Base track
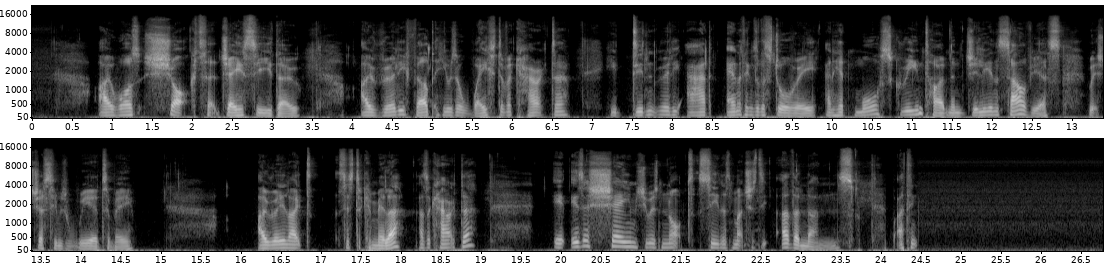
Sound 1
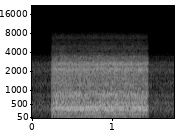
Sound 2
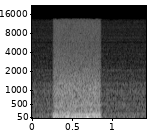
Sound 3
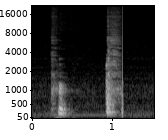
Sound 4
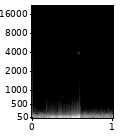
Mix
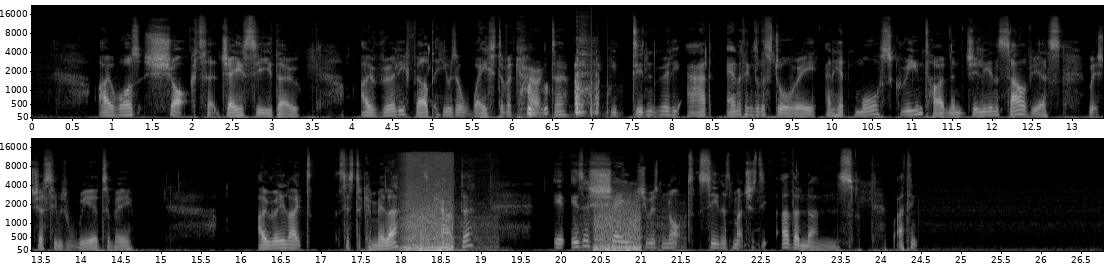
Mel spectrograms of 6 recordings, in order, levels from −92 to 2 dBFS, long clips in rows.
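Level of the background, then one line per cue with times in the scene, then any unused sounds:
base track -12 dB
5.86 add 3 -8 dB + reverse delay 0.154 s, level -12 dB
17.8 add 2 -12.5 dB + spectral swells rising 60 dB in 0.45 s
20.14 add 2 -12 dB + LPF 2900 Hz 24 dB/oct
not used: 1, 4

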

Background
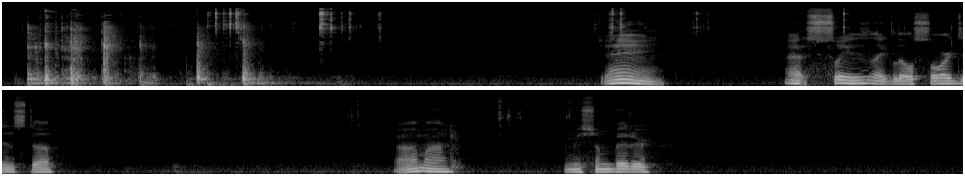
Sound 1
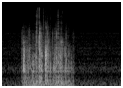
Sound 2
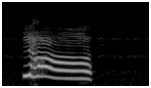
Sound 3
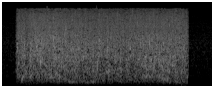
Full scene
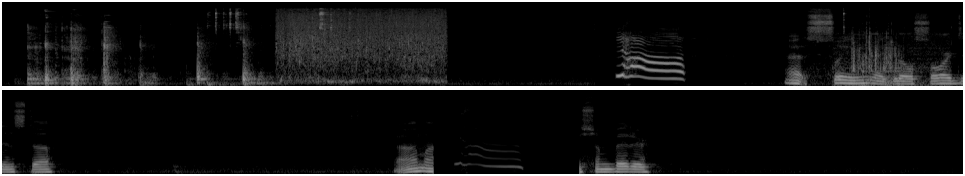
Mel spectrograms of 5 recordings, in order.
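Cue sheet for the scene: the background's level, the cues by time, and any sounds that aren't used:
background -9.5 dB
2.59 add 3 -10.5 dB, fades 0.05 s + resonant low shelf 370 Hz +12.5 dB, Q 1.5
5.93 replace with 2 -8.5 dB
8.3 add 1 -1.5 dB + compressor 3:1, threshold -39 dBFS
13.92 replace with 2 -14.5 dB + EQ curve 100 Hz 0 dB, 260 Hz +11 dB, 630 Hz -26 dB, 4600 Hz -15 dB, 6900 Hz +7 dB

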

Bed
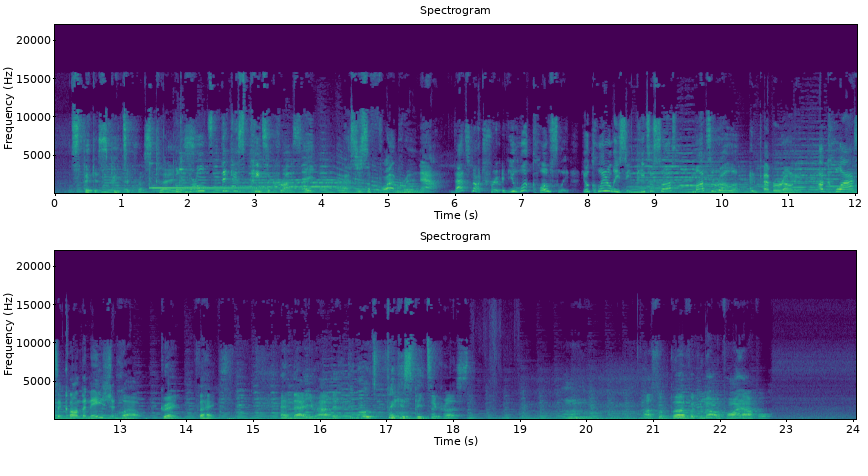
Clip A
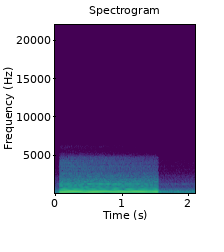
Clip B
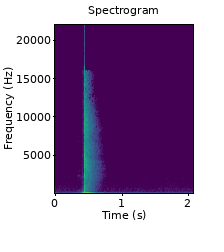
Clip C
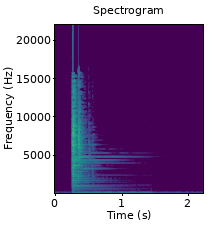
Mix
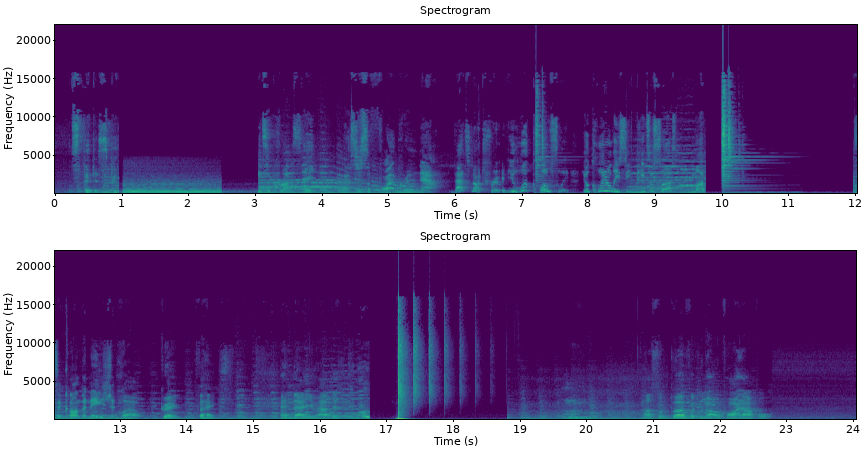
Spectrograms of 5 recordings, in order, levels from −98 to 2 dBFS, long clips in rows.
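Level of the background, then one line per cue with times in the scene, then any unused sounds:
bed -12.5 dB
0.95 replace with A -14 dB
6.95 add C -16 dB
9.75 replace with C -2.5 dB
16.74 replace with B -1.5 dB + thin delay 0.231 s, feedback 46%, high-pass 3200 Hz, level -8 dB

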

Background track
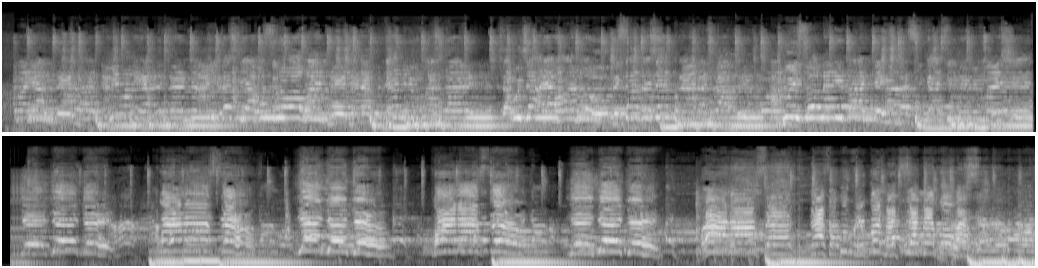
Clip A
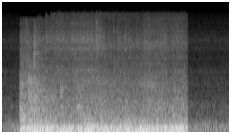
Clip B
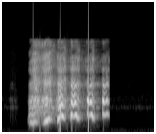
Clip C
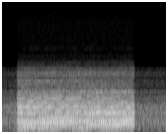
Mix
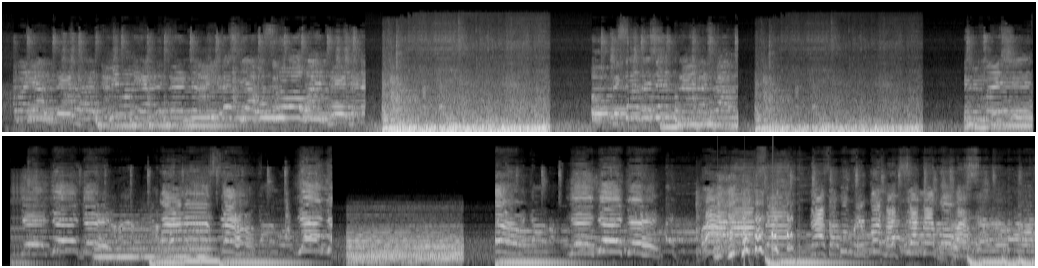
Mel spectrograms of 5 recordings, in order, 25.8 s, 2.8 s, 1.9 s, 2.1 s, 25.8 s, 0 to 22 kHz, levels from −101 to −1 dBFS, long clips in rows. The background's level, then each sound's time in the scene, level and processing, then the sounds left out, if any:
background track -10 dB
4.53 replace with A -1.5 dB
9.19 replace with A -7.5 dB
13.86 add C -1.5 dB + metallic resonator 210 Hz, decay 0.3 s, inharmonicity 0.008
17.04 replace with C -7.5 dB
21.48 add B -4.5 dB

